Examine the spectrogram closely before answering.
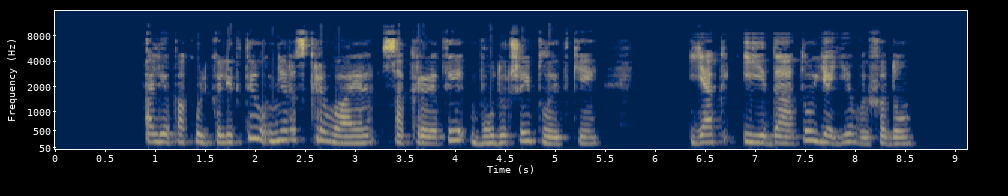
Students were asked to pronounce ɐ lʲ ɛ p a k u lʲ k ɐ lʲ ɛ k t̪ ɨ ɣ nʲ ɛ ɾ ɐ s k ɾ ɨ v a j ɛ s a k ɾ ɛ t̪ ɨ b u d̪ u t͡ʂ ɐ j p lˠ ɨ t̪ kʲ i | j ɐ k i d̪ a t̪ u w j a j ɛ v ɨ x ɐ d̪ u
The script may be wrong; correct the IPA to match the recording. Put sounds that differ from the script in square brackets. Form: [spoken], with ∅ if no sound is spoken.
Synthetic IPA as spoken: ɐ lʲ ɛ p a k u lʲ k ɐ lʲ ɛ k t̪ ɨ [w] nʲ ɛ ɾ ɐ s k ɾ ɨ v a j ɛ s a k ɾ ɛ t̪ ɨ b u d̪ u t͡ʂ ɐ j p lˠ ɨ t̪ kʲ i | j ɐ k i d̪ a t̪ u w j a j ɛ v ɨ x ɐ d̪ u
